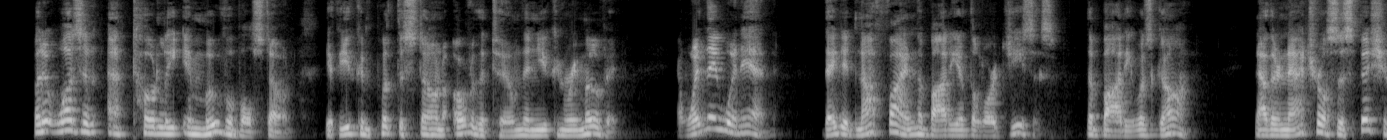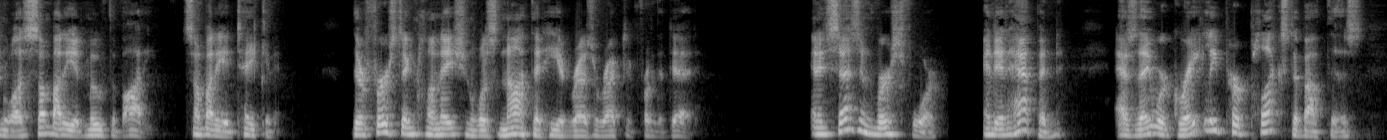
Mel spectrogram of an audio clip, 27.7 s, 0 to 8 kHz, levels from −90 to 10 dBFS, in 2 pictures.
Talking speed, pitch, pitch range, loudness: 175 wpm, 130 Hz, 115-155 Hz, -19 LUFS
